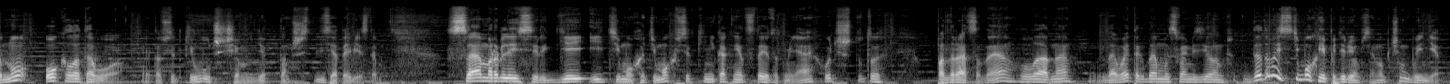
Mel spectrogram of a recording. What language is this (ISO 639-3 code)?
rus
